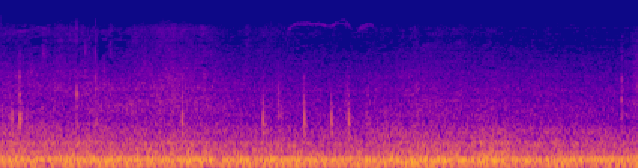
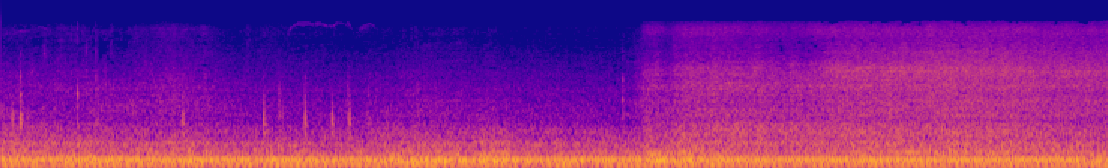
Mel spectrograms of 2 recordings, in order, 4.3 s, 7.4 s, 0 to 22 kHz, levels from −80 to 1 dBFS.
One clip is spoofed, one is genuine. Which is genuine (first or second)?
second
